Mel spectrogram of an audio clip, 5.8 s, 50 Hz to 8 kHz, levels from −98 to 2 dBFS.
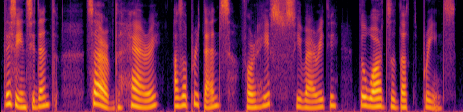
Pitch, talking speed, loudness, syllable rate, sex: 205 Hz, 135 wpm, -20 LUFS, 5.2 syllables/s, female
